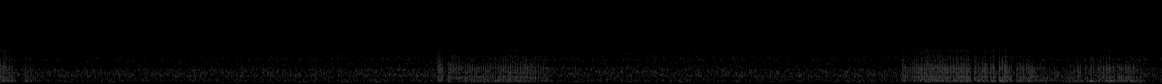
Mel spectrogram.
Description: My cat Fritz snoring loudly...lol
